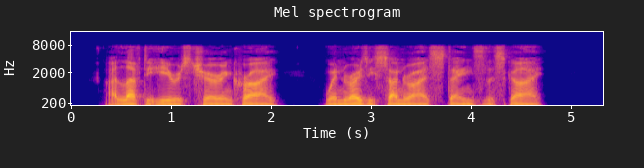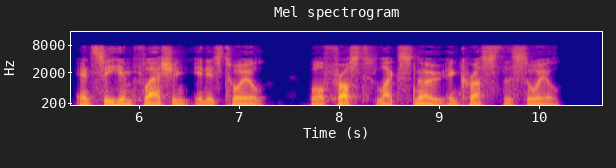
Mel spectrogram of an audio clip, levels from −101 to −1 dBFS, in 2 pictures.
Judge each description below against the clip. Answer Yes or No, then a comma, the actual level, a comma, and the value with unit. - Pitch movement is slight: Yes, narrow, 1.0 semitones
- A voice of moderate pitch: No, very low, 80 Hz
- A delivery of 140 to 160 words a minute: Yes, average, 150 wpm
